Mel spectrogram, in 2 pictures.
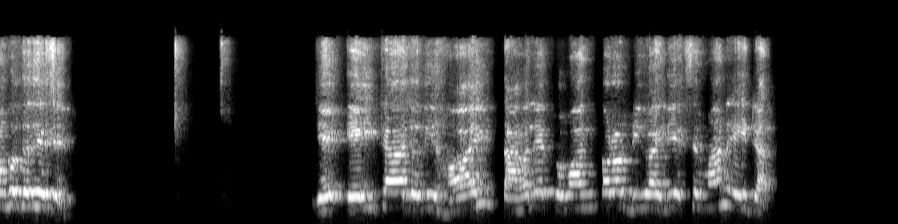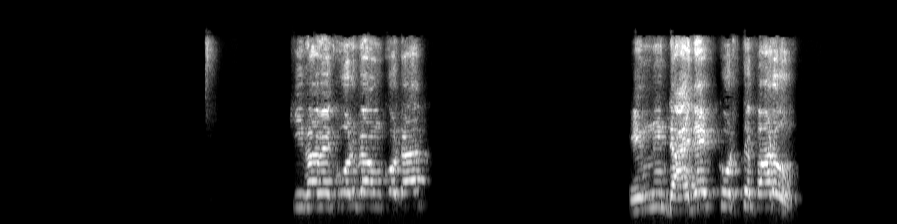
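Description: A young man explains calmly in short bursts with pauses, close by.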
